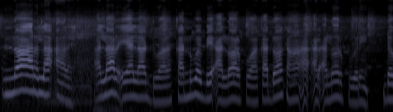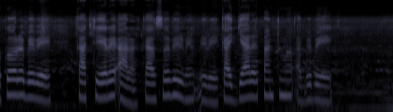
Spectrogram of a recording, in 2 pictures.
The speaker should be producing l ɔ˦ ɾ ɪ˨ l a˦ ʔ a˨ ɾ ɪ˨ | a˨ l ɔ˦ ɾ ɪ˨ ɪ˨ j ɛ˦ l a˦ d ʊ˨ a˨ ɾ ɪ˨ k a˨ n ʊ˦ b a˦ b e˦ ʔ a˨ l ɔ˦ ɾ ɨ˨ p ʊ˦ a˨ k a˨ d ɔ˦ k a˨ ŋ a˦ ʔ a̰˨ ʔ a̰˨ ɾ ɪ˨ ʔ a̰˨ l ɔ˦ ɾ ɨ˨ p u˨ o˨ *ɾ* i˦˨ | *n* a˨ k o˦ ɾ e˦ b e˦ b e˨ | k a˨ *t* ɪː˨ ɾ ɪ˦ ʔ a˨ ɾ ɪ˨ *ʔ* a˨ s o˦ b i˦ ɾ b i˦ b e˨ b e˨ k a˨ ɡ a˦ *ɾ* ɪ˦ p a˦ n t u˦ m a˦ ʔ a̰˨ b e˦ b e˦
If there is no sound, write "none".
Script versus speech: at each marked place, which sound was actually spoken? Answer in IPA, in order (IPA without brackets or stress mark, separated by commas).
ɾ, d, t, k, ɾ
